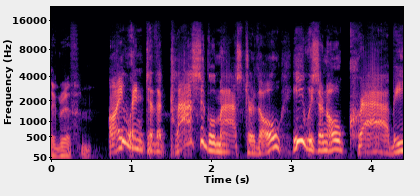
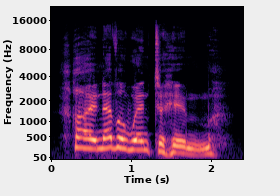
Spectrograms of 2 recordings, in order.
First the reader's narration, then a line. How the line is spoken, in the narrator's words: the Mock Turtle said with a sigh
